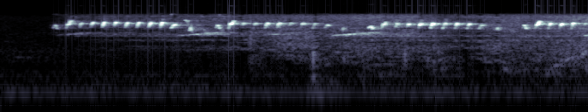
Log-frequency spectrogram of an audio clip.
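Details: An American Woodcock's flight display: high, rapid non-vocal twittering produced by specialized primary flight feathers, coming in quick chittering bursts about every second.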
